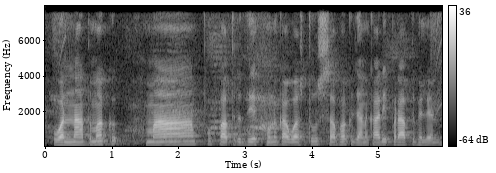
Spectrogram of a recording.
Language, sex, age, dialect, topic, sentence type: Maithili, male, 25-30, Southern/Standard, banking, statement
